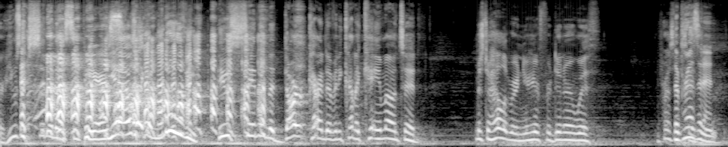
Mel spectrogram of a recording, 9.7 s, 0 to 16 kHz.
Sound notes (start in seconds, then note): 0.2 laugh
